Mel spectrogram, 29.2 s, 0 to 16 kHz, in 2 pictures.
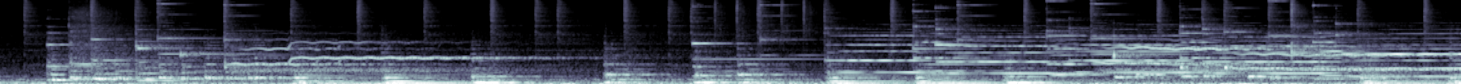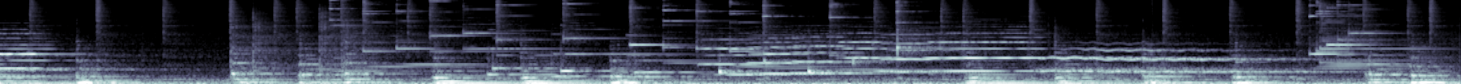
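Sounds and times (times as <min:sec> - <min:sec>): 
game music loop: 0:00.4 - 0:06.3, 0:07.0 - 0:15.8, 0:17.6 - 0:29.0.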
